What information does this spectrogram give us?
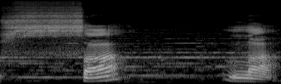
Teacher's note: Se for a penúltima, por exemplo, sa, lá. A sílaba forte é sa, é paroxítona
